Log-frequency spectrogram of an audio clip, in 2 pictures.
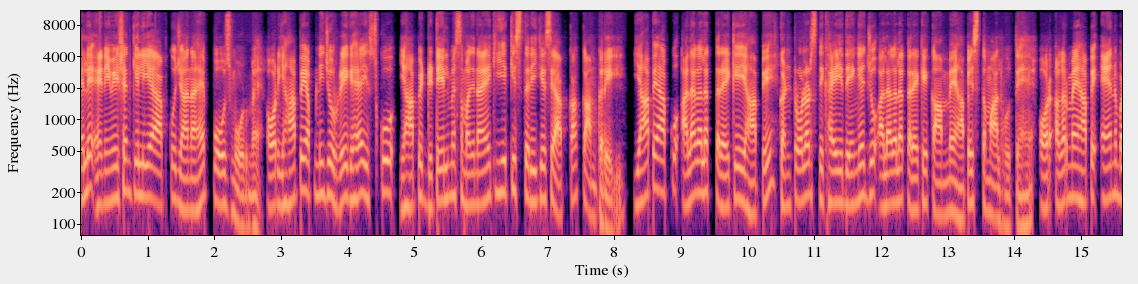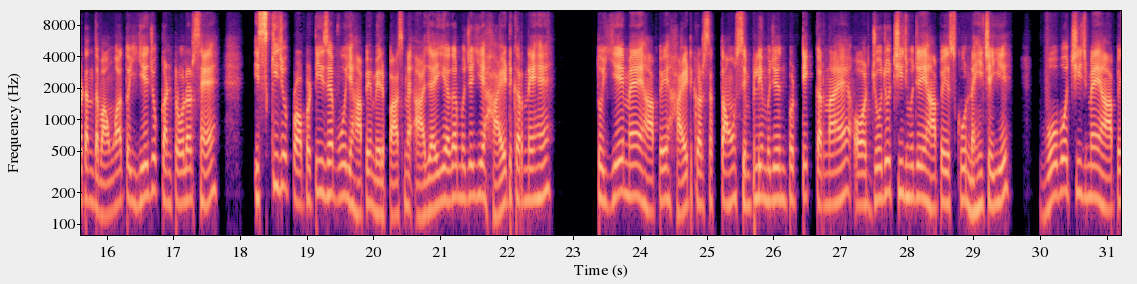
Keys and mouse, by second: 1.1-2.4 drag, 4.2-6.4 middle drag, 10.9 click, 11.8-14.1 middle drag, 15.5 n, 17.3-18.0 middle drag, 20.4-21.0 middle drag, 22.2-22.6 shift+middle drag, 23.2 middle click, 26.0 click, 26.5 click, 26.9 click, 27.5 drag, 27.9 click, 29.4 drag, 30.1 click, 30.7 click, 31.1 click.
